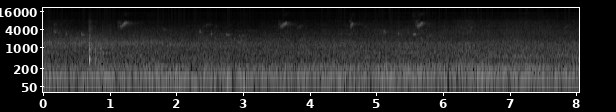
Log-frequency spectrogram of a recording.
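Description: Small birds chirping in short, high notes every second or so over a steady low rumble, with one sharp tap a little under a second in.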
